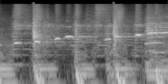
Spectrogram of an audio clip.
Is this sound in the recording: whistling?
yes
